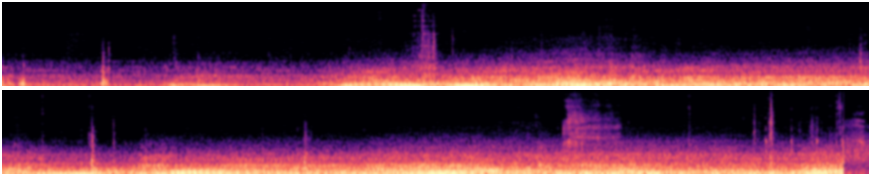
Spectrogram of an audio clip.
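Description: Mini Cooper S engine and exhaust while driving near traffic lights, a steady low rumble that swells and settles through gear changes, with faint clicks and rattles inside the cabin and no talking.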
